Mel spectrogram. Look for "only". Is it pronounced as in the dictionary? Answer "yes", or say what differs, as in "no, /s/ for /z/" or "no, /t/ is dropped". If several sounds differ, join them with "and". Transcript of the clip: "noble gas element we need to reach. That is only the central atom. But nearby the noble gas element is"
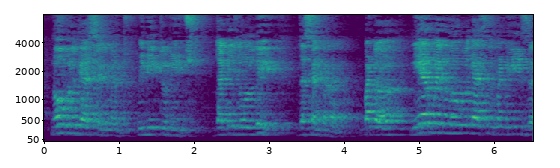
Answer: yes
